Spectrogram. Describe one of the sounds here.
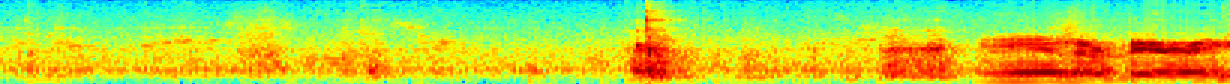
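A metal hand press clunks as its lever is pulled down.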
